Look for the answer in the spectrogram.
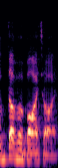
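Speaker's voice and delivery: "Dove abiti" read as English "dove a bite-eye"; joke English Italian. Shown as a demonstration. Teacher mocking a silly student reading, English-style. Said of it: "unless a student was trying to be funny".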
